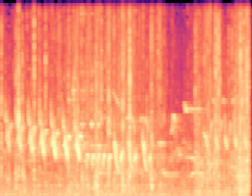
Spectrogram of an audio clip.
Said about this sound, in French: n'a-t-il pas une saveur plus apaisante lorsqu'il a pour compagnon ses oiseaux, pour manteau ce rideau d'arbres et pour odeur l'humus encore humide de la rosée matinale?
